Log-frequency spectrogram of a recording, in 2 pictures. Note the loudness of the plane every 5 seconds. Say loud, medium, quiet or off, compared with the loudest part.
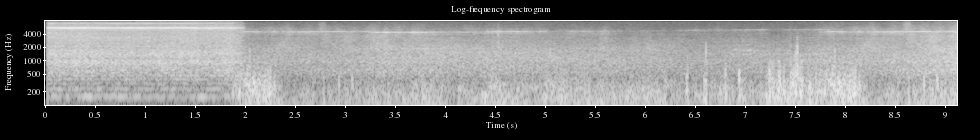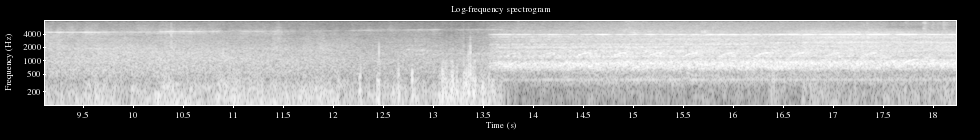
quiet, medium, loud, loud.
